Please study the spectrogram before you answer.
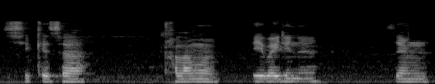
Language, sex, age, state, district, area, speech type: Bodo, male, 18-30, Assam, Kokrajhar, rural, spontaneous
